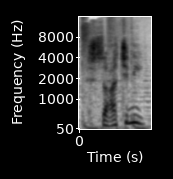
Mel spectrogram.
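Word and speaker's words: पिशाचिनी: नाम संगीता घोष, पर्दे का नाम साचनी यानी पिसाचनी, जहां पर पी साइलेंट है।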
